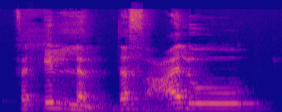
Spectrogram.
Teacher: تفعلوا کہ اینڈ پر جو واو ساکن ہے اس کو 1 سیکنڈ لمبا کرنا چاہیے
